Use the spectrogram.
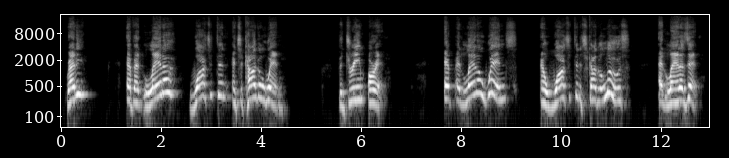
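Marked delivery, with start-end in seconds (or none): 1.3-12.7 slow, measured, deliberate step-by-step delivery. Explaining the WNBA eight-seed scenarios to listeners, the speaker is speaking slowly. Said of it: "I'm going to say this slow".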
